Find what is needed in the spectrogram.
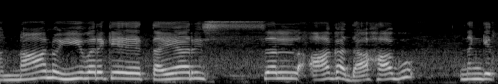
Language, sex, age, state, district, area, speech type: Kannada, female, 30-45, Karnataka, Udupi, rural, spontaneous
